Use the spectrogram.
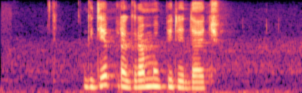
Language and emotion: Russian, neutral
